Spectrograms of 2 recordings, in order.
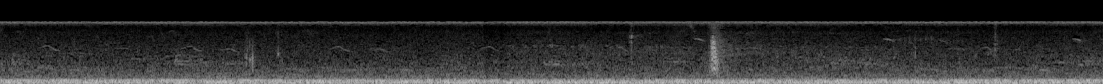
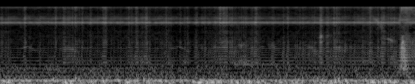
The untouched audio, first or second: first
